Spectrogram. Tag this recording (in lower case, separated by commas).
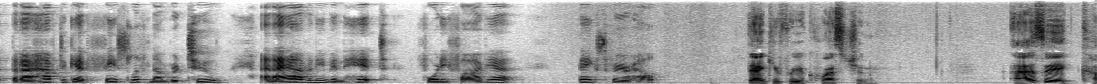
conversation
